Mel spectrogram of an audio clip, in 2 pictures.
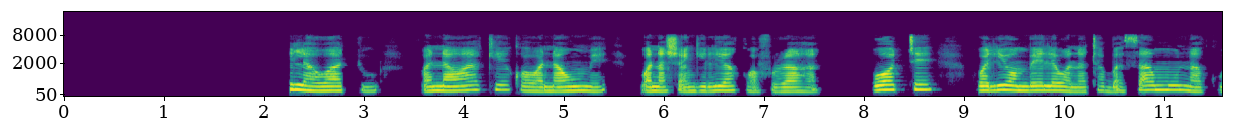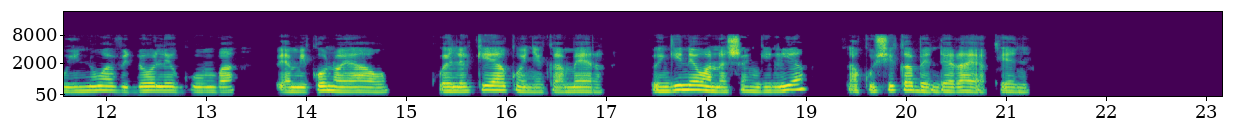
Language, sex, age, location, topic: Swahili, female, 18-24, Kisumu, government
